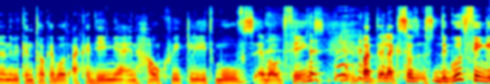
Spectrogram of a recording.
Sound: panelists laugh

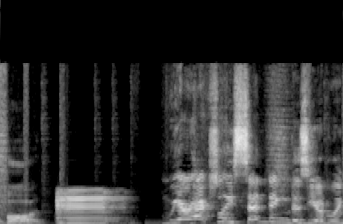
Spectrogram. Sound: buzzer

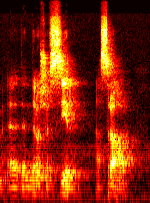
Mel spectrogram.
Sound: speaking foreign language

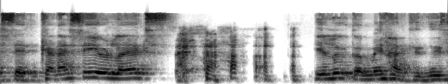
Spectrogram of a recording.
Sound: laughs

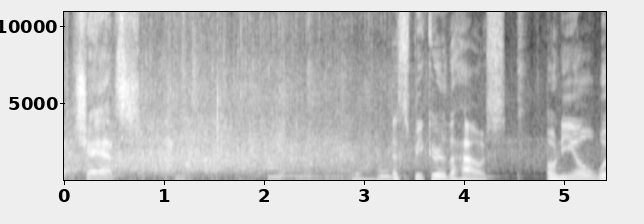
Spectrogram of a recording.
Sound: crowd laughs

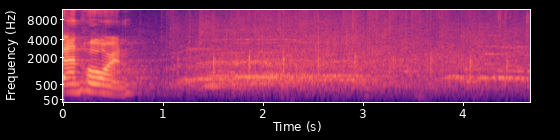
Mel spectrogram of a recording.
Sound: applause

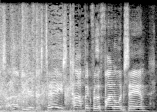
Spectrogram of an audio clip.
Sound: cheers and applause

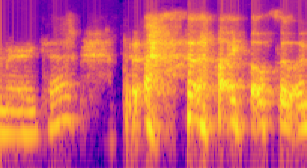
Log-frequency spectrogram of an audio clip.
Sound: chuckles

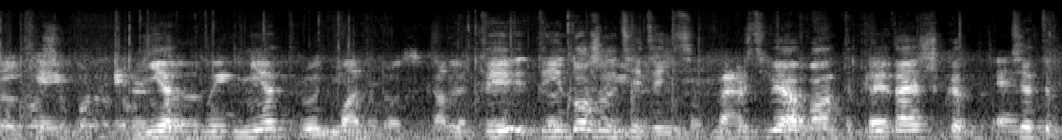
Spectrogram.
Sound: speaking in Russian

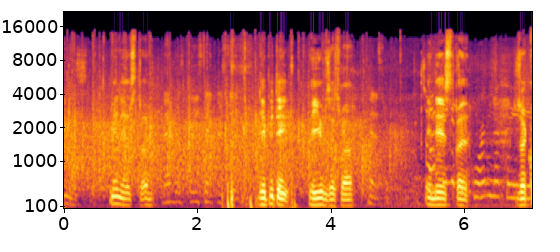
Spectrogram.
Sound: applause

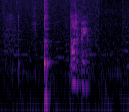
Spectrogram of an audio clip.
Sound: little burp

